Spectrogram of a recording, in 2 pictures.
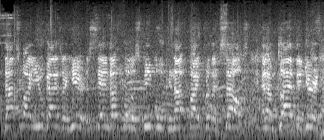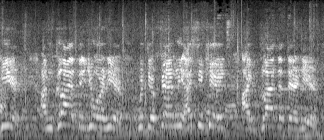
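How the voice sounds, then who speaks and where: A man's voice: very high voice, normal speed, few pauses. A man giving a rousing union rally speech, exhorting the crowd with repeated phrases and calls for a response. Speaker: rally speaker. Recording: roomy outdoor sound, distant mic, crowd.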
